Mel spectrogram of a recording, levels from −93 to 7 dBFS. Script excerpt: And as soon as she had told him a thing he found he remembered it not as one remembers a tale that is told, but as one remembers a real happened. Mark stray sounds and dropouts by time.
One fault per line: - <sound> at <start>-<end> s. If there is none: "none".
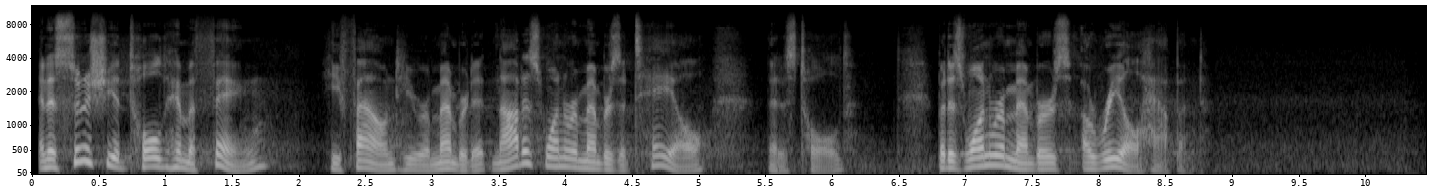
none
